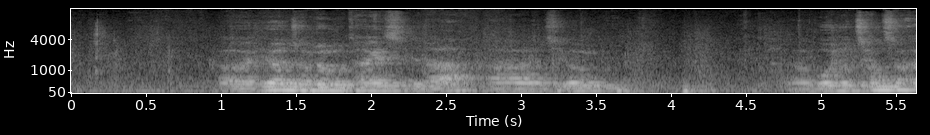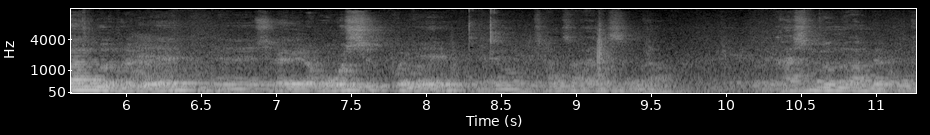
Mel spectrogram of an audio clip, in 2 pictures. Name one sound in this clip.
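A middle-aged man speaks calmly into a microphone, heard through loudspeakers in an echoing hall.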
